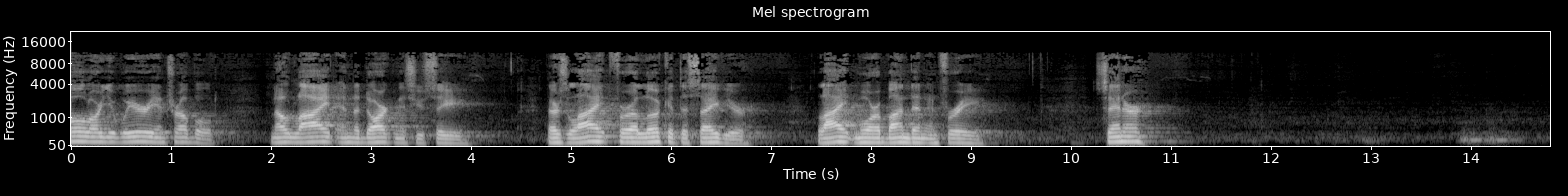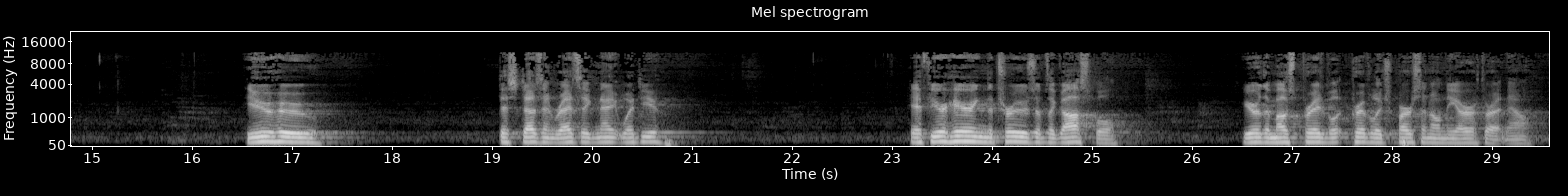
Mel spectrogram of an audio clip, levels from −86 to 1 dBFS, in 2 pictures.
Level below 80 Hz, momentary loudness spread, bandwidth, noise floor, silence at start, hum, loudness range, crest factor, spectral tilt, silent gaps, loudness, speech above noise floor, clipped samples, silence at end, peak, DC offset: -60 dBFS; 13 LU; 11.5 kHz; -64 dBFS; 0 s; none; 7 LU; 20 dB; -5.5 dB/octave; none; -21 LUFS; 43 dB; under 0.1%; 0.2 s; -4 dBFS; under 0.1%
